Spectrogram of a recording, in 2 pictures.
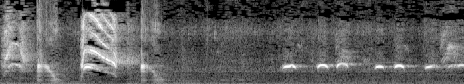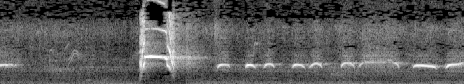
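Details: A pet Indian ringneck (rose-ringed) parakeet, talking, gives harsh squawks followed by runs of short, clear whistled notes in quick succession.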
